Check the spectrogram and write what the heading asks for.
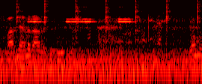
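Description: Muffled voices in the background over a steady low rumble, with faint regular ticks about every half second and two short high tones in the middle.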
